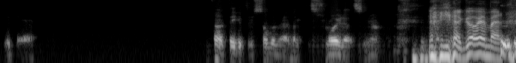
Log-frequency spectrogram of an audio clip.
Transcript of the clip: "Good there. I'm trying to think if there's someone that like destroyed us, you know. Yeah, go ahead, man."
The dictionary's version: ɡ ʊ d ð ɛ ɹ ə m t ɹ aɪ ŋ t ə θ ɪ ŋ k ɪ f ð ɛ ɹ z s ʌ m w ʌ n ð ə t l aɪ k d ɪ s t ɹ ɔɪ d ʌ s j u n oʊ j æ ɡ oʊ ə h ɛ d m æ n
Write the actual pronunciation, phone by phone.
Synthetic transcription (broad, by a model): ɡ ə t aɪ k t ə θ ɪ ŋ k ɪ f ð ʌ ɹ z s ʌ m w ʌ n ð ə t l aɪ k d ɪ s t ɹ ɔɪ d ʌ s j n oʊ j æ ɡ oʊ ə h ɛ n m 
